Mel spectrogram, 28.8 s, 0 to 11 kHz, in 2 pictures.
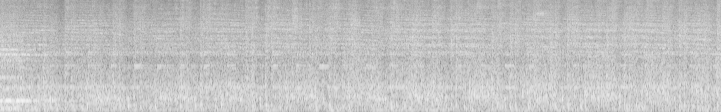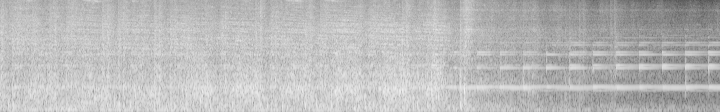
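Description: Long container freight train behind an EF510 electric locomotive rolling past at speed, its wagon wheels clacking steadily over the rail joints, with a level crossing alarm ringing underneath. About 23 seconds in the last wagon clears and the train noise falls away, leaving the crossing alarm dinging about twice a second.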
